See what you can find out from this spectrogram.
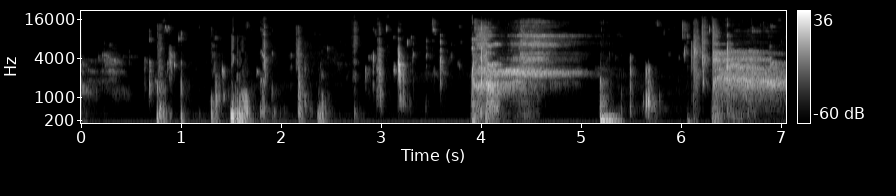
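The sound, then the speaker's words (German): Someone takes a quick drink, with soft wet sipping clicks and swallowing, then a few louder breathy gulps. No one talks. “Sekunde, ich muss mal kurz was trinken.”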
